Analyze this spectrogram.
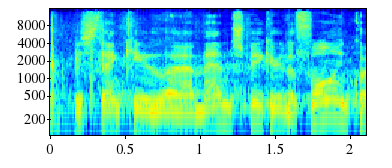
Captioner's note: speaking in French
